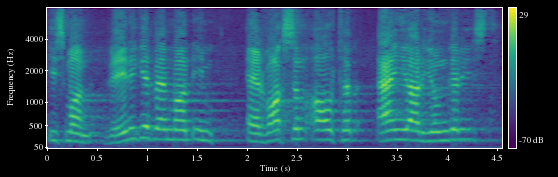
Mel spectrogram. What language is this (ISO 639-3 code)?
gsw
